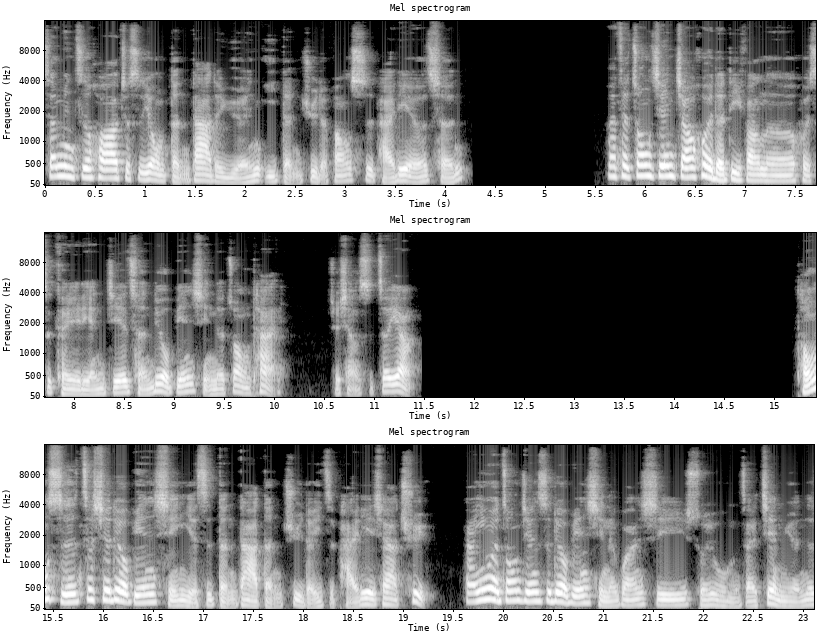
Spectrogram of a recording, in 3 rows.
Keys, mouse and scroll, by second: 4.8 scroll up 1, 6.8 d, 7.3-8.0 drag, 8.0 d, 8.2-8.7 drag, 8.7-9.2 d, 9.3-10.9 drag, 10.9-18.7 typing, 11.0-11.7 drag, 12.3-12.7 drag, 13.4 click, 14.1 click, 15.2-15.8 drag, 15.9-16.7 drag, 16.9-17.4 drag, 17.9-18.5 drag.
